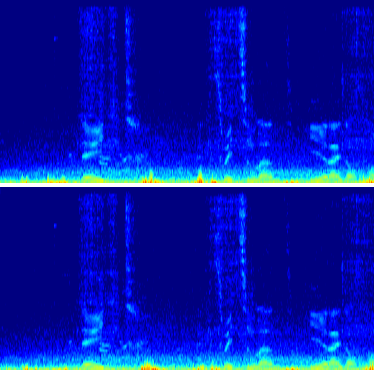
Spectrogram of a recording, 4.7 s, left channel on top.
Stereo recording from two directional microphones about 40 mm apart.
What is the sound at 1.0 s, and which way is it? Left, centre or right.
Speech, centre.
